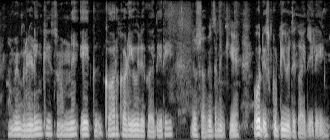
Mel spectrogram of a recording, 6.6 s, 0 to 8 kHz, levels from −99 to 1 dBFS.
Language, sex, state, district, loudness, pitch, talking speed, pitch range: Hindi, male, Uttarakhand, Uttarkashi, -22 LUFS, 115 Hz, 220 wpm, 105-125 Hz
